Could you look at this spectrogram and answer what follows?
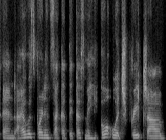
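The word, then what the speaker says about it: Zacatecas: is carolina ortiz and i was born in sakatecas mexico which great job pronouncing it by the way because it's not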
